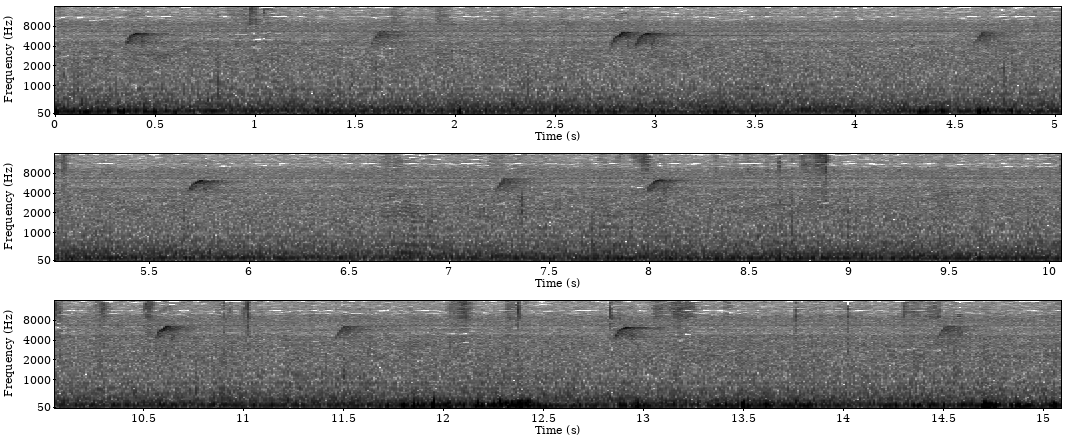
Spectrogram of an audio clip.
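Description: Forest ambience: short, high chirps that rise in pitch, repeated irregularly about once a second, from a small bird or insect. Beneath them runs a low hum, which turns louder and bumpier near the end.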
